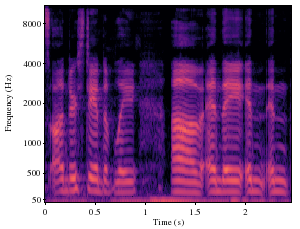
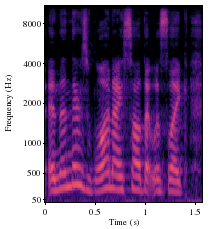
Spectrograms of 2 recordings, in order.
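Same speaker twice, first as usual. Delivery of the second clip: usual speaking voice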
